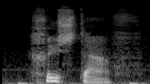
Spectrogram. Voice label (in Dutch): "Gustaaf", Dutch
